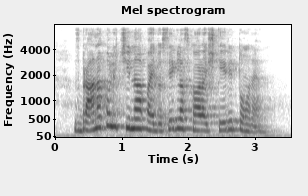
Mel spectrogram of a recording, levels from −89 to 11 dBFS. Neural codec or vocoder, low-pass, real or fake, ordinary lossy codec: codec, 16 kHz, 8 kbps, FreqCodec, larger model; 7.2 kHz; fake; none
